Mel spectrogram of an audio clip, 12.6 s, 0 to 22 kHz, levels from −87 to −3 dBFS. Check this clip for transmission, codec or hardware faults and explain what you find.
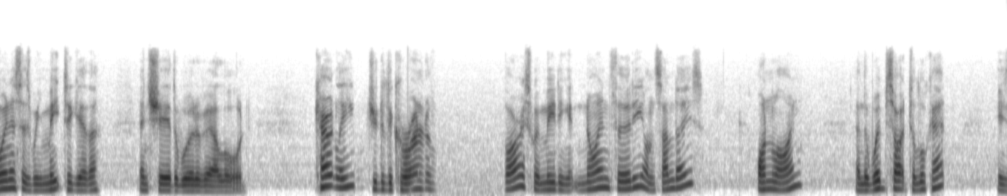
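Four jitter-buffer faults affect the transmission of this speech, all between about 5 and 12.5 s. The audio is band-limited near 12 kHz, as expected from an Opus-coded call, and the room noise sits about 32 dB below the speech.

Short stall from a late packet, 5.25 to 5.33 s: a packet arrived late and the buffer ran dry, so the receiver stretched the last sound by 60 ms and then resumed with nothing lost. The result is a held syllable with a faint buzz. On a spectrogram the harmonics run flat and smeared for that stretch.

Call audio freeze, 5.41 to 6.33 s: the sound hangs for about 0.9 s as a fading buzzy continuation that never drops to silence. It then carries on from exactly where it stopped. The cause is likely packets held up in transit, emptying the buffer. A waveform shows a decaying, repetitive patch inserted into the speech.

Jitter buffer slow-down, 7.52 to 7.76 s: the buffer was rebuilding its reserve by repeating pitch periods. 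This added 40 ms and dropped the speed to 86% at unchanged pitch, which draws the sounds out. Spectrogram features look horizontally stretched.

Jitter buffer speed-up, 11.65 to 12.54 s: the buffer held too much audio and trimmed short pitch-period chunks, removing around 70 ms in total. Speech runs at 108% speed with the same pitch and sounds hurried. Syllables on the spectrogram appear slightly compressed in time.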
